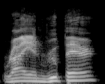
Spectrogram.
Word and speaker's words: Rayan Rupert: And then he's like, you can just say Rayan Rupert or Rupert.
